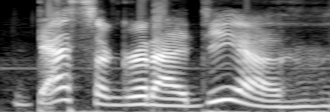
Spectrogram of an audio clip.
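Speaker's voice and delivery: high, loud, slow alien voice; Jar Jar Binks. Acted. Gungan agrees to taste test, high slow goofy voice. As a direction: agree in drawn-out cartoon falsetto. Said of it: "said Jar Jar".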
